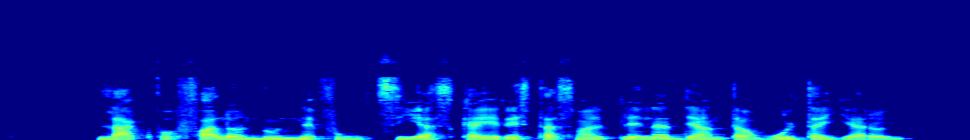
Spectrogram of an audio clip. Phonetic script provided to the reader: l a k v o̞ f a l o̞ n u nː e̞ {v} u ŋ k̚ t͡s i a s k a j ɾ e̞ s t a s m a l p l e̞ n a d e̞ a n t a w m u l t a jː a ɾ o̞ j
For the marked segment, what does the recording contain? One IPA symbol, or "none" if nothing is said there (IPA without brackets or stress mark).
f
